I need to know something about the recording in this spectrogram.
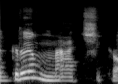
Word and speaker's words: gramática: Aqui na palavra gramática, ó, sabemos que o má é a sílaba tônica, porque ela é mais forte.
